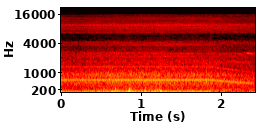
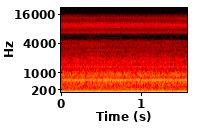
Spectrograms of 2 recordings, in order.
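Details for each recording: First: Meyer water pump, about 1.5 hp, after repairing the broken cover over the centrifugal switch: smooth even motor hum with steady whine, starts without needing to push the cover; normal running after repair. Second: Meyer water pump, about 1.5 hp, with a broken cover over the centrifugal switch: steady low electrical hum and vibration, never winding up; the motor stalls, and starts only when the cover is held in place.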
